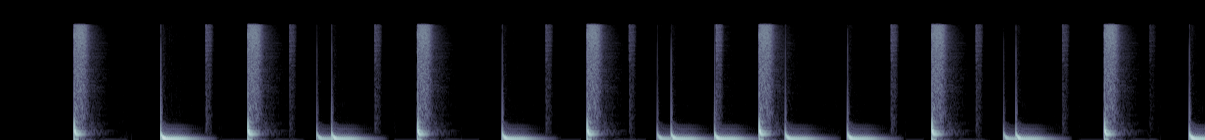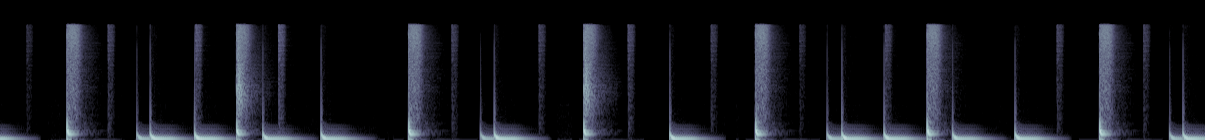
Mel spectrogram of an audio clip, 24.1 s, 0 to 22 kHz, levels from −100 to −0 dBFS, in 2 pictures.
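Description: Throughout the music, 4-bit ADPCM compression codes each sample as a coarse step from a prediction, leaving gritty hiss that swells with loud passages. A spectrogram shows level-tracking broadband noise and nothing above 10.6 kHz, consistent with roughly 89 kbps.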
